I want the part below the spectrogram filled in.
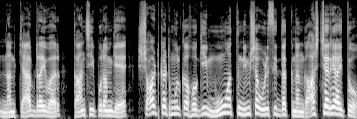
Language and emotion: Kannada, surprised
